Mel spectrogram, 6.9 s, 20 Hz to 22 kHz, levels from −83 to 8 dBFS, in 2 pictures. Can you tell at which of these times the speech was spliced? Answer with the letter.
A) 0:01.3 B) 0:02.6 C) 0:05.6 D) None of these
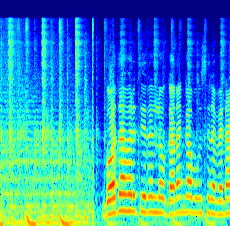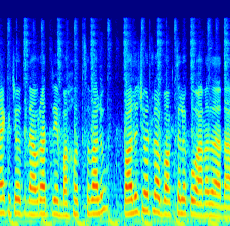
A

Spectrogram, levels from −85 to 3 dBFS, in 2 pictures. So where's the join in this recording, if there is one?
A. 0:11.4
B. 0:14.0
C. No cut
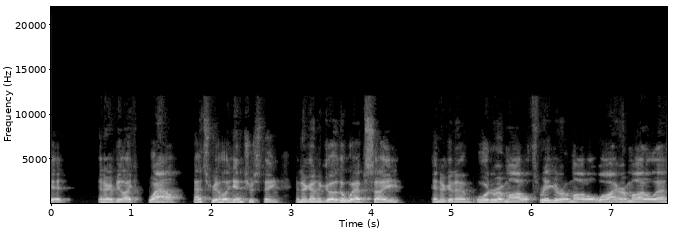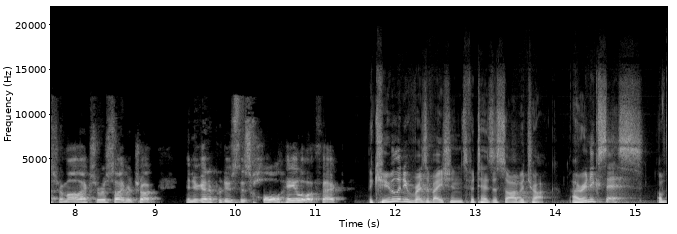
A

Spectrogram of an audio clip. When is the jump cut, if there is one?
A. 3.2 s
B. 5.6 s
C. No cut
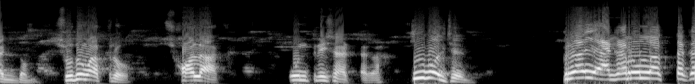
C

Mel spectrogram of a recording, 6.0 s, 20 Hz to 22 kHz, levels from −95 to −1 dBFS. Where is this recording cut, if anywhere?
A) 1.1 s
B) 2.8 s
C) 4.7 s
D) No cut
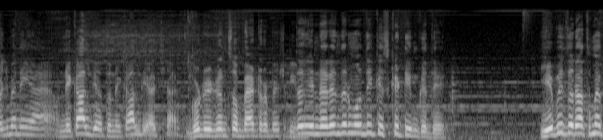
B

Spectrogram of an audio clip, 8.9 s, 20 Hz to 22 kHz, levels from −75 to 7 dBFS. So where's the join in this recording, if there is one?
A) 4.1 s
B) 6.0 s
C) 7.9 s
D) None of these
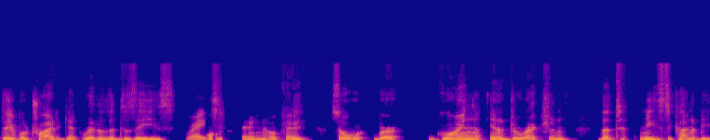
C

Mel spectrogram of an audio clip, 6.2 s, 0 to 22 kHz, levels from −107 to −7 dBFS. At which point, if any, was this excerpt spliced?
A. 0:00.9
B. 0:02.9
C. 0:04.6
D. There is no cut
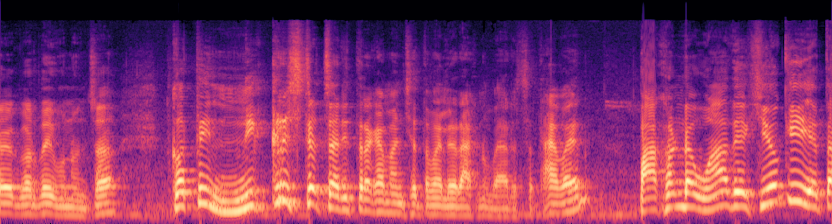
C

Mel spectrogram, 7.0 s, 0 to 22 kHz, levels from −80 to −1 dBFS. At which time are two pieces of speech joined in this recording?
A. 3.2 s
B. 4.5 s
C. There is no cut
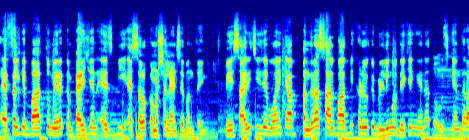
A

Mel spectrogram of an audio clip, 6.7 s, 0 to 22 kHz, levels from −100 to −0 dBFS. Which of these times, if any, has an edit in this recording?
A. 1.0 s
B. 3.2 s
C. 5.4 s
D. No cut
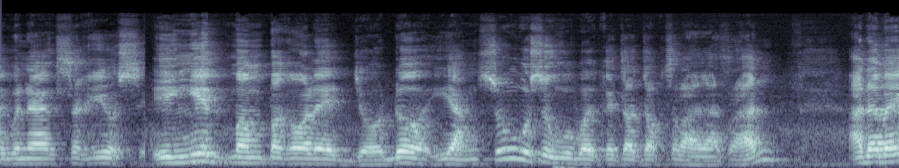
A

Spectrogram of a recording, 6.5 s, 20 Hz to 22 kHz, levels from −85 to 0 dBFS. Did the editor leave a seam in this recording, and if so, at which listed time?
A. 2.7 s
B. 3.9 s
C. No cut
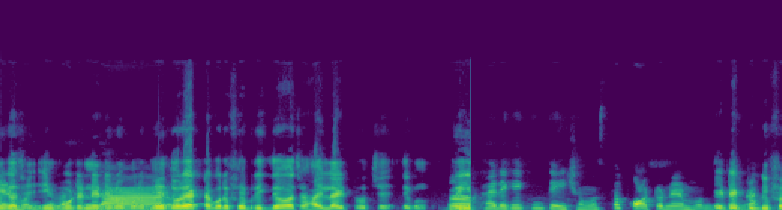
B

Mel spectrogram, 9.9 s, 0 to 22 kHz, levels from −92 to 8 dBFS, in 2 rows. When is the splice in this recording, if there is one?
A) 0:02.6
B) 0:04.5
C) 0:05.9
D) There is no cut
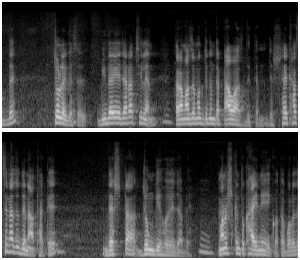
A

